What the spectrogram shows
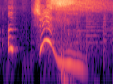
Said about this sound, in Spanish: … le sorprendió tanto el estornudo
